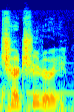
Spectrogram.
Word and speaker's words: charcuterie: A charcuterie. Mhm. That's the proper way to say it.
